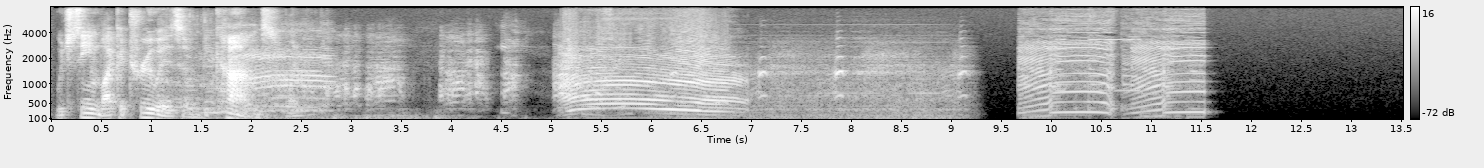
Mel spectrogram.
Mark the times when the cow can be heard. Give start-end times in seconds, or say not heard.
1.1-2.9, 5.0-7.0, 9.7-11.6.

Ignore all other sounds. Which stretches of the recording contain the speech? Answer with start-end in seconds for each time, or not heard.
0.1-2.6.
